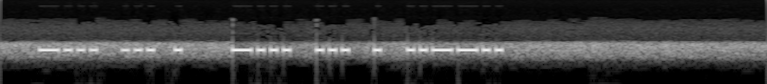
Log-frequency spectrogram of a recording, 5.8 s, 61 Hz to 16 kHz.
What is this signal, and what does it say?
Morse code, heard as a keyed tone, about 25 wpm, 580 Hz, with radio noise. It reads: BSE BSE?
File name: posts / oct-08-2033z-tx5z-21-008mhz-cw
